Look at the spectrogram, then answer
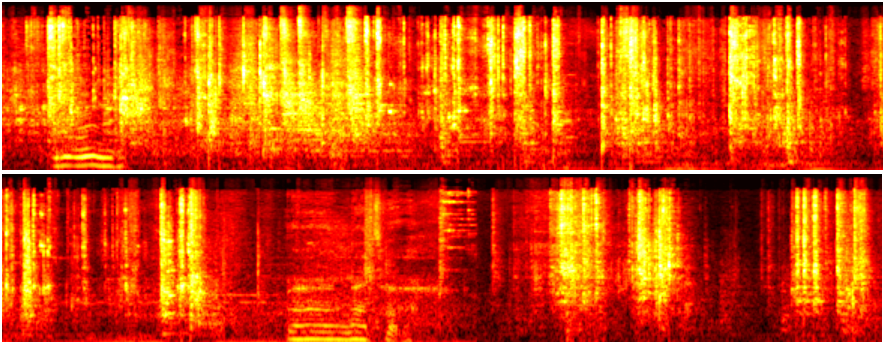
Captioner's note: sound of metal cable wires being pulled and tightened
